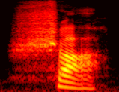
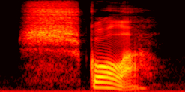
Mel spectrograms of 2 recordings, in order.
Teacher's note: it's what's called a retroflex sound. So you're actually going to turn the tip of your tongue backwards as you say kind of an SH-like sound. Sha.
